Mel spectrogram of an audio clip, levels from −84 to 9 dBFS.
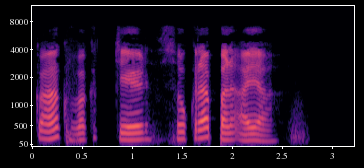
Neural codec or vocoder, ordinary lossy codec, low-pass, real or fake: none; MP3, 64 kbps; 7.2 kHz; real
